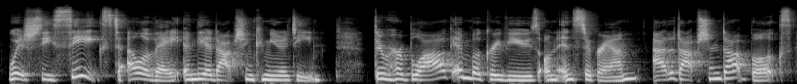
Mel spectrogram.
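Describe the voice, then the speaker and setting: A woman co-hosting a casual podcast, joking around with playful asides. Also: a little high. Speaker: podcast co-host.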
